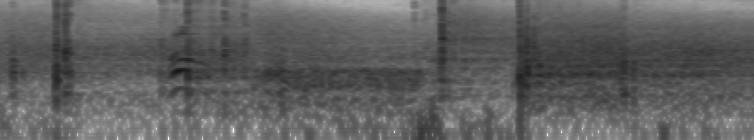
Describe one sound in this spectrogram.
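A skateboard clacks and snaps against concrete.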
